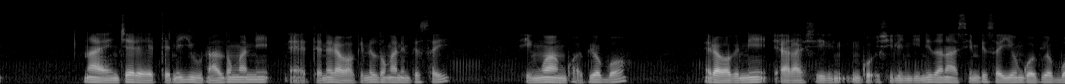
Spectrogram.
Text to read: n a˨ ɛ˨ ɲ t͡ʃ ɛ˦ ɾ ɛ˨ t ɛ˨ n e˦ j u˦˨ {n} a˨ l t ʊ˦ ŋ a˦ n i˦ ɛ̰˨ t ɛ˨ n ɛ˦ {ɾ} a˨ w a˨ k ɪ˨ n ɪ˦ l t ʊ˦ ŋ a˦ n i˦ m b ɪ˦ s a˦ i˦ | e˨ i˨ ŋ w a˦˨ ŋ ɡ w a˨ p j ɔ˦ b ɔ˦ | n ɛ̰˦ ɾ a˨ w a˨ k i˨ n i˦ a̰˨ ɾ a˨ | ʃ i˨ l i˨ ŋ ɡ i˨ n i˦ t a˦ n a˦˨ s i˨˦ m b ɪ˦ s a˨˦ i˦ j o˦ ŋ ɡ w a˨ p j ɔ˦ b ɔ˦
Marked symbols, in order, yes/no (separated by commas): yes, yes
